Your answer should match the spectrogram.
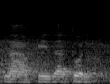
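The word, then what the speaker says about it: نافذة: ini Oh iya ini ada Nun Alif Va Za dan tak merebut of ini noona dapat Ha Ada Alif ada Fatah juga fjr rap kemudian ada zat Fatah dan ada tak marbutoh dibacanya Nafidatun seperti itu temen-temen jadi Hai keterampilan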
